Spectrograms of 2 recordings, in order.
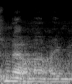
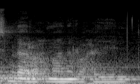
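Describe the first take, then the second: First: The phrase is recited quickly and run together. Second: The phrase is recited slowly and clearly. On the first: The reciter cannot reflect on the meaning. The speaker calls it wrong. "Baca cepat-cepat" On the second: The reciter can reflect on the meaning. The speaker calls it right. "kita baca pelan-pelan"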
